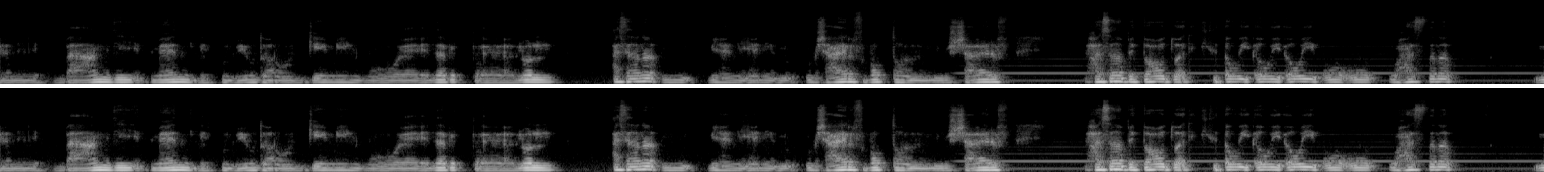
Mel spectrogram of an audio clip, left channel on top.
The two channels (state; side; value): quieter; left; 4.4 dB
